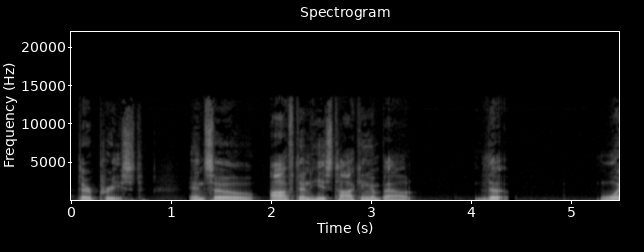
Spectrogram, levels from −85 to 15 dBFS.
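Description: Digital broadcast dropout at 1.13 to 1.20 s, just after "their priest", and again at 4.35 to 4.46 s. Each time the receiver stopped getting usable frames and muted, fading out over about 20 ms. The first hole removes 24 ms, which fits one lost frame. The second removes 72 ms, consistent with three consecutive frames. Speech resumes mid-programme afterwards, and whatever was transmitted during each gap is simply missing.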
